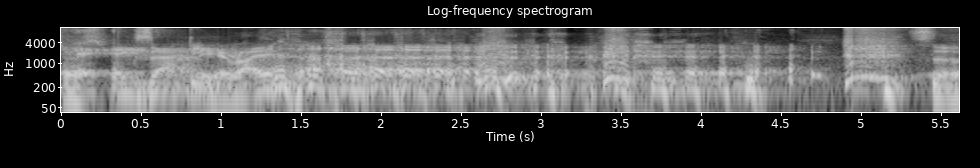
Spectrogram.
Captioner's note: laughter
